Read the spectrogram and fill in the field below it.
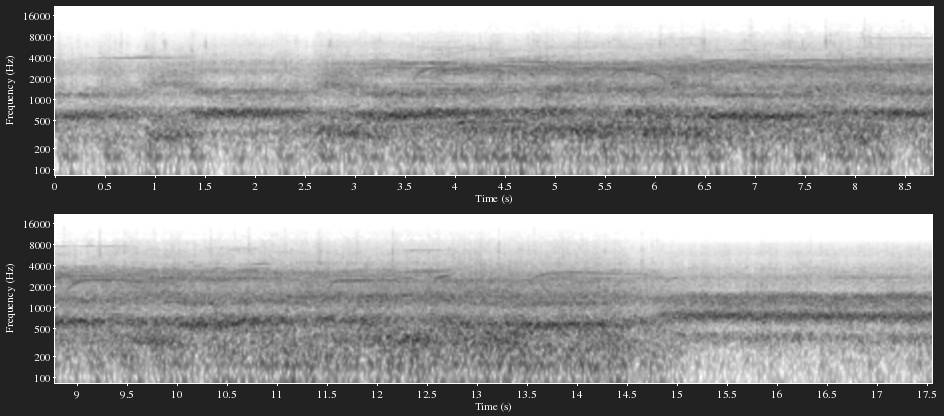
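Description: A large stadium crowd chants and cheers loudly all around.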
